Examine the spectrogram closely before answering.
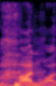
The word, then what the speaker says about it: Hanwha: Hanwha.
